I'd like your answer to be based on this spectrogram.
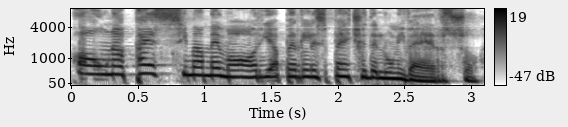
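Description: A woman's voice: fairly high pitch, huge pitch swings, fairly quick, darkish tone, voice pushed up, full character voice. A woman voicing a flashy, boastful two-headed alien man who talks in a breezy, evasive way.

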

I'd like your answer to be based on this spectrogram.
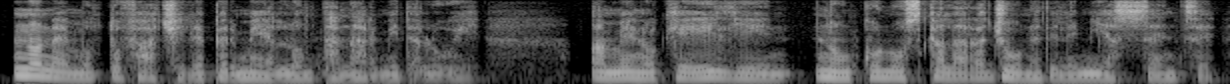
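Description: A woman voicing a frightened young woman of the streets, speaking in an urgent, bitter hush. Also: a bass voice, brisk, husky, voice pushed down. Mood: tense.

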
